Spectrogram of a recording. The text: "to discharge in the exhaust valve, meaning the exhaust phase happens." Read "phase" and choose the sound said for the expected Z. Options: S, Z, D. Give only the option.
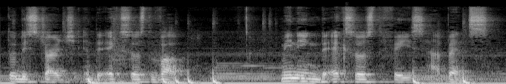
S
